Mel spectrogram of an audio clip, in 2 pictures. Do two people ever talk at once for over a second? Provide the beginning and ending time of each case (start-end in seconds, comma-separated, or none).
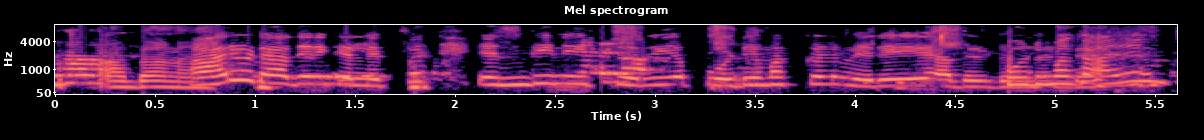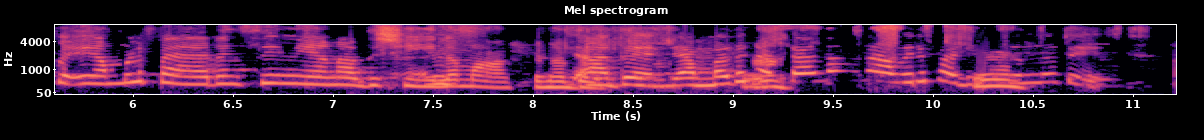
none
